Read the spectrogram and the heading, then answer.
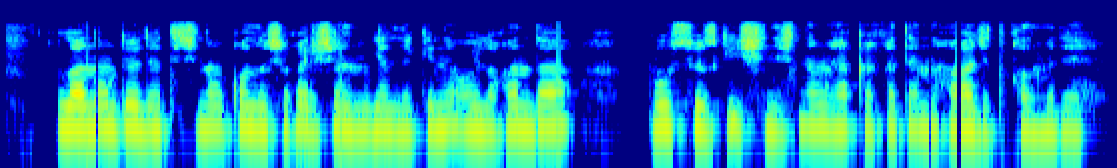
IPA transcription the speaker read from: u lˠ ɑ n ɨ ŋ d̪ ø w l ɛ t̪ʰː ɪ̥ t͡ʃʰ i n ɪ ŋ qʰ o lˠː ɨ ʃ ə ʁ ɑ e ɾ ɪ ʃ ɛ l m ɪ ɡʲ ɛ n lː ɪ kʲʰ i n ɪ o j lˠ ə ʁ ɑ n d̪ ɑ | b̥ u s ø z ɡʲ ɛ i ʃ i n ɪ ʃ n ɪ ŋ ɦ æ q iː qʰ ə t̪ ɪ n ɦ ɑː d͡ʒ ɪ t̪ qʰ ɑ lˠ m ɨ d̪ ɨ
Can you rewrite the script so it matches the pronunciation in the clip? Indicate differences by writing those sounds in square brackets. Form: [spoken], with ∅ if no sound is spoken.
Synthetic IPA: u lˠ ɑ n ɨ ŋ d̪ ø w l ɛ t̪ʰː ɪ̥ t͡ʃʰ i n ɪ ŋ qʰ o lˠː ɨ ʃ ə ʁ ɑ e ɾ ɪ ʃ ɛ l m ɪ ɡʲ ɛ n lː ɪ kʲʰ i n ɪ o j lˠ ə ʁ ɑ n d̪ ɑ | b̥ u s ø z ɡʲ ɛ i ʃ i n ɪ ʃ n ɪ ŋ ɦ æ q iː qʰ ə t̪ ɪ n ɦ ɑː d͡ʒ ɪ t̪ qʰ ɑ lˠ m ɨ d̪ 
